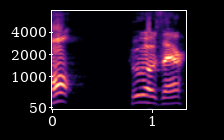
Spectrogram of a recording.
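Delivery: very high, very loud calling out. Narrating a game scene, voicing someone behind a barricade, calling out. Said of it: "you can hear a voice call out from behind the barricade".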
